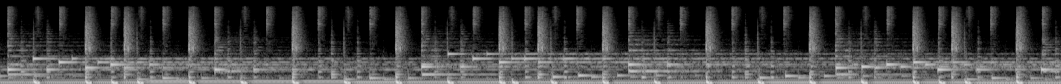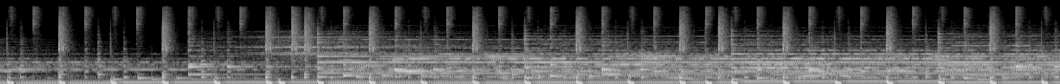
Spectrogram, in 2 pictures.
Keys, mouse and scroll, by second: 15.7 shift+a, 17.5 KP_1, 18.3 s, 20.5 click, 20.6 g.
